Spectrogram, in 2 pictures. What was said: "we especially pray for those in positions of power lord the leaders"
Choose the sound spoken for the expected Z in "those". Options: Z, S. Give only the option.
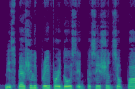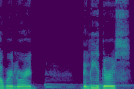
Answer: S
